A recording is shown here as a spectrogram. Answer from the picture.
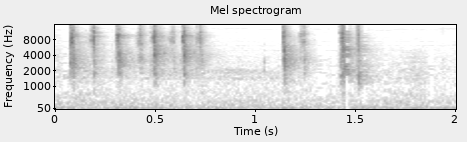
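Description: Typing on a computer keyboard: a quick run of keystrokes, then a few more after a short pause.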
